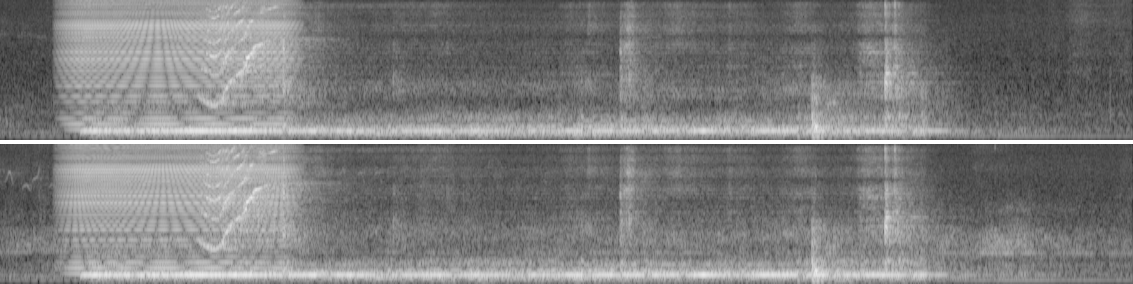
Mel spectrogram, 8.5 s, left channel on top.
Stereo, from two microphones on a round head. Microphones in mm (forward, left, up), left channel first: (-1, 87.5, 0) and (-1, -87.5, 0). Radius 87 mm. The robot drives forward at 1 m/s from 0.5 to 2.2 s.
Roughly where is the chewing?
I don't hear chewing.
